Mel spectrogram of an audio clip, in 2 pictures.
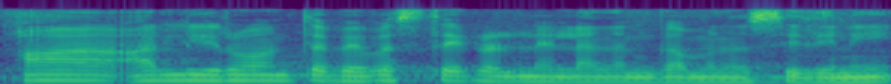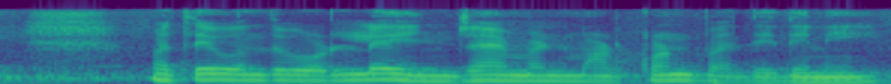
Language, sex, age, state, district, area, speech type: Kannada, female, 45-60, Karnataka, Mandya, rural, spontaneous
